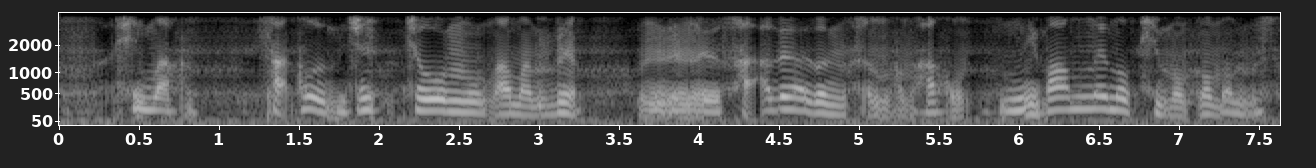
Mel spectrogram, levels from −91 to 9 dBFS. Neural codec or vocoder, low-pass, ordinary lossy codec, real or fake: autoencoder, 22.05 kHz, a latent of 192 numbers a frame, VITS, trained on many speakers; 3.6 kHz; none; fake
